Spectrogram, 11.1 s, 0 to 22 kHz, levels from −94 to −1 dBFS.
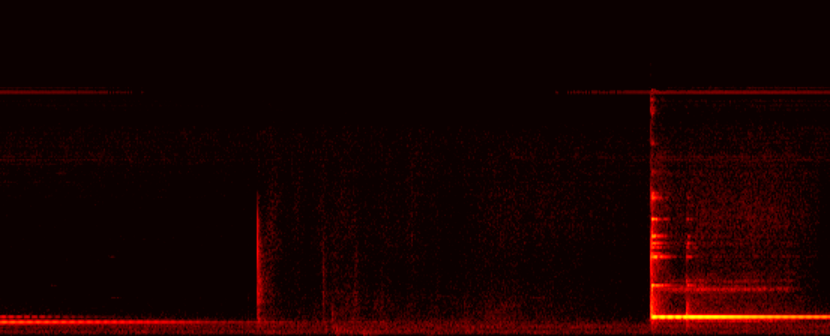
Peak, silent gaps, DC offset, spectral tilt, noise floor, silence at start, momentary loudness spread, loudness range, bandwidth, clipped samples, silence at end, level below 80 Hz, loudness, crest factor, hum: -18 dBFS; none; under 0.1%; 2.5 dB/octave; -75 dBFS; 0 s; 16 LU; 7 LU; 16.5 kHz; under 0.1%; 0 s; under -90 dBFS; -31 LUFS; 20 dB; none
